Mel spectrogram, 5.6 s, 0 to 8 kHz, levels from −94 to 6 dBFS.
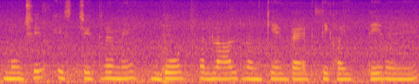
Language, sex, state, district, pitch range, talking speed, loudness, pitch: Hindi, female, Madhya Pradesh, Dhar, 195-215 Hz, 130 wpm, -15 LUFS, 205 Hz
